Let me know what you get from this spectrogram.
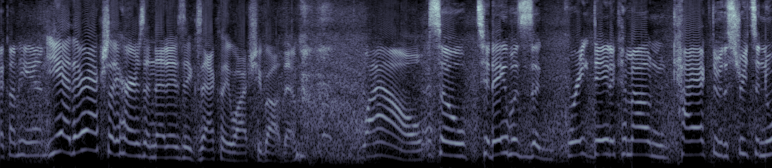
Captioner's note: laughter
